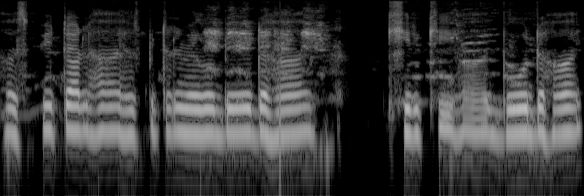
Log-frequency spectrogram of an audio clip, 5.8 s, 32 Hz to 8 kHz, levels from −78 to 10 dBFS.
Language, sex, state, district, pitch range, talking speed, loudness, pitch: Maithili, female, Bihar, Samastipur, 180-190 Hz, 125 wpm, -24 LUFS, 185 Hz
